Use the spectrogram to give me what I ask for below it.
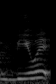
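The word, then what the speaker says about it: VUIT: Luke actually texted me to give me the heads up about View It because I completely missed that news.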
